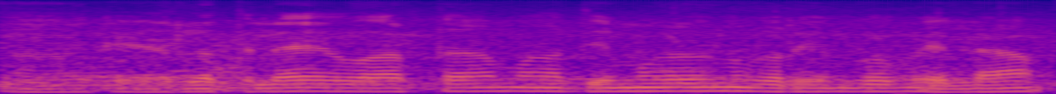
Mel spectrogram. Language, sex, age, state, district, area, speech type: Malayalam, male, 45-60, Kerala, Kottayam, urban, spontaneous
